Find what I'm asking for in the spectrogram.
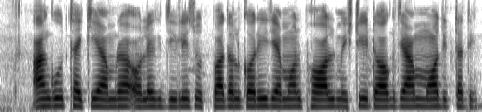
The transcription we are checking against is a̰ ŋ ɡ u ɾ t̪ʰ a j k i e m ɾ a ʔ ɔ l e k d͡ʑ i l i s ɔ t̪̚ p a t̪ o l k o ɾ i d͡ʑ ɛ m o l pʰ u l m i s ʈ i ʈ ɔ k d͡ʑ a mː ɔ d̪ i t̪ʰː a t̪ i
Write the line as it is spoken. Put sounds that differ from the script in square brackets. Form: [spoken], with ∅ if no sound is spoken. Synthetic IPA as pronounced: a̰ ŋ ɡ u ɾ t̪ʰ a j k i [a] m ɾ a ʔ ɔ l e k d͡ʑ i l i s [u] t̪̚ p a [d̪] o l k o ɾ i d͡ʑ ɛ m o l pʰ [ɔ] l m i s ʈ i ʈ ɔ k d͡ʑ a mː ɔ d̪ i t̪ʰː a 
